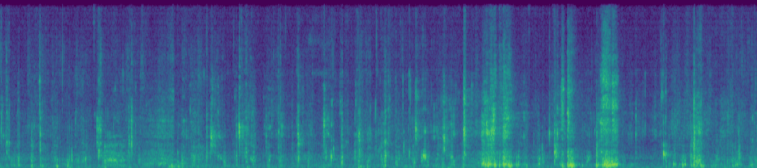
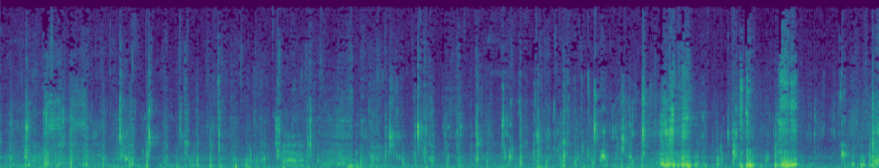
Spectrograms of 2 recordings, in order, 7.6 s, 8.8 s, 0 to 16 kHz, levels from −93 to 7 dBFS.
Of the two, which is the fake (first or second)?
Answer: first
